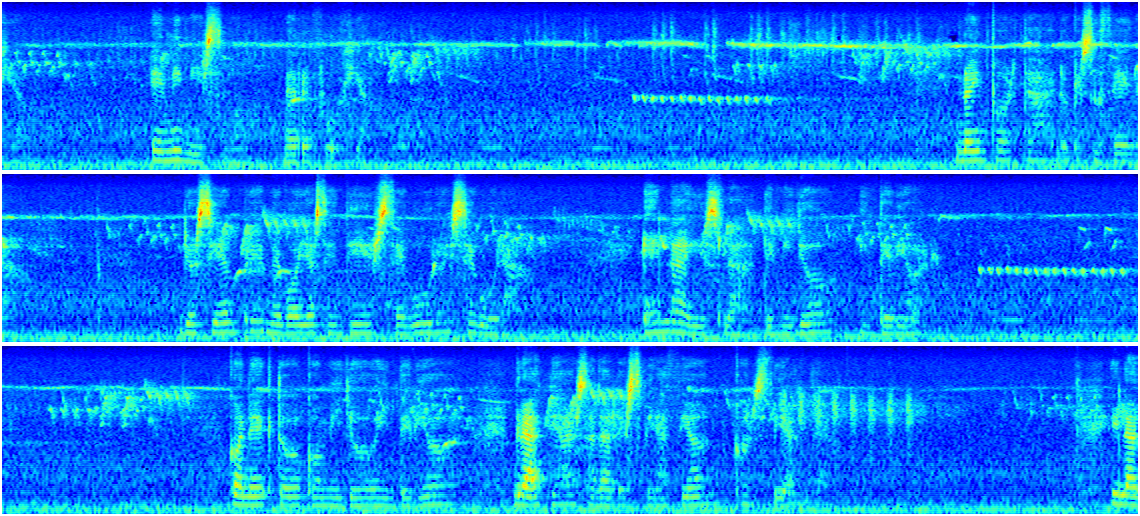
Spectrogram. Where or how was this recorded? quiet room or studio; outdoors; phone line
outdoors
